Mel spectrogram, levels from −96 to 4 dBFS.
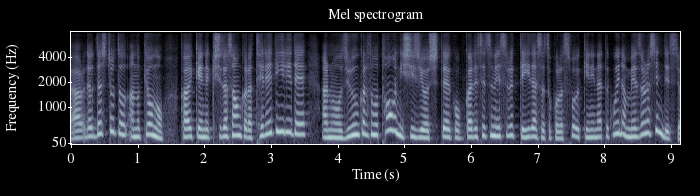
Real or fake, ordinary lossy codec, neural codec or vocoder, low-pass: fake; none; codec, 16 kHz, 0.3 kbps, FocalCodec; none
